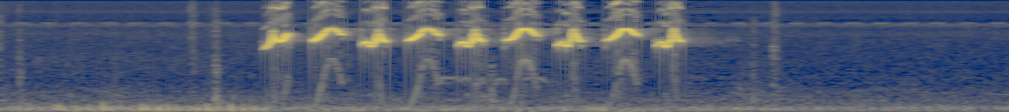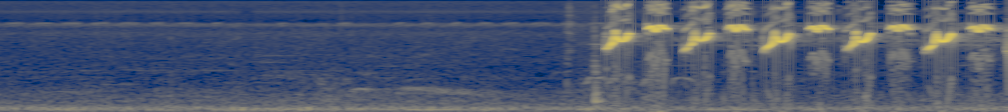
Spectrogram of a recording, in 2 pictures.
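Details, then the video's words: Cinereous tit, the glatik batu lure bird, delivers a ringing series of sharp repeated two-note phrases, falls silent for several seconds, then resumes with another energetic run of high notes. "Burung Glatik Batu Pikat Gacor"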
